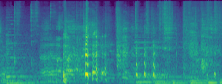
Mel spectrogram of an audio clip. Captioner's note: laughing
